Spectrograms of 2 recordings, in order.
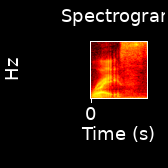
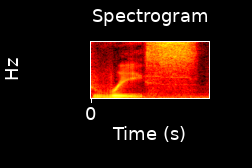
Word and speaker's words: Rhys: and when it gets shortened to r h y s I can totally see that being pronounced as Reese and not rice well we know it's pronounced Reese we know it's yes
